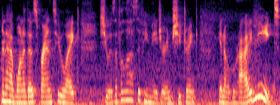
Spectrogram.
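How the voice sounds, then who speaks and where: Over music in the background, a woman talks at a moderate pace with a fairly low pitch and ordinary pitch variation. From southern Kentucky. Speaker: bourbon tasting guest. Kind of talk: casual chat.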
